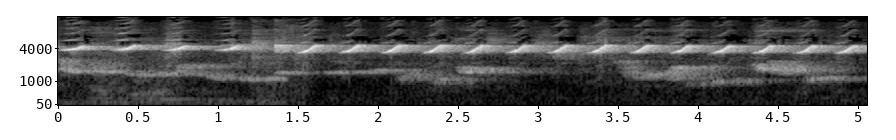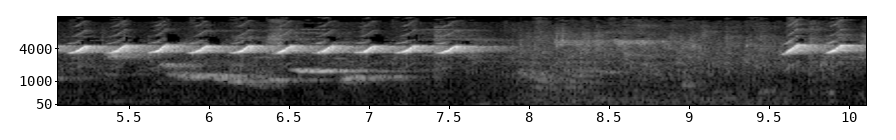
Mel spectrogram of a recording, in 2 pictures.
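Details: Bar-winged prinia song used as a training model for cage birds: a long, steady train of thin, high ticking notes, about four per second, with softer lower warbles beneath, then a pause and the trill resuming.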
